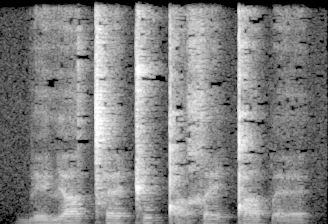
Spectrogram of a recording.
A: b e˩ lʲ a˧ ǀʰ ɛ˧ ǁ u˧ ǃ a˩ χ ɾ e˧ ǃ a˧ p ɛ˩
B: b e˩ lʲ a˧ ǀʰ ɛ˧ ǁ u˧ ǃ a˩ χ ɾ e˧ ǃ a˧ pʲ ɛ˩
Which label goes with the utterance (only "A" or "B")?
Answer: A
